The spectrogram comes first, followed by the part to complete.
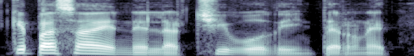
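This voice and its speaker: A man's voice: deep voice, big pitch swings, fairly quick, a little mellow, clear, resonant tone, no room sound. A middle-aged man hosting a video, explaining things casually and speaking directly to the viewer into a close studio microphone. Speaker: YouTube host. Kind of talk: explanatory screen-share commentary, casual. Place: small home room with shelves and framed pictures. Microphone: close studio condenser microphone on boom arm.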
